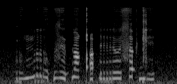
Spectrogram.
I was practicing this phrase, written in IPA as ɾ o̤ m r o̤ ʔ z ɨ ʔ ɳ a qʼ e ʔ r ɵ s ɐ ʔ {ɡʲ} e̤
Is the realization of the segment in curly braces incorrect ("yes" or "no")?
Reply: no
